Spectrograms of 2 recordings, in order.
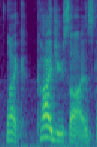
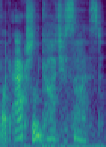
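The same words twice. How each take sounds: First: Slow, drawn out "kaiju sized"; "kaiju sized" said slowly with weight; stressed kaiju. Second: Hushed "actually kaiju sized" with a laugh; breathy laughing whisper of "kaiju sized"; whispered aside. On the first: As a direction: lean on "kaiju" and stretch it. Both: Real, not acted.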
